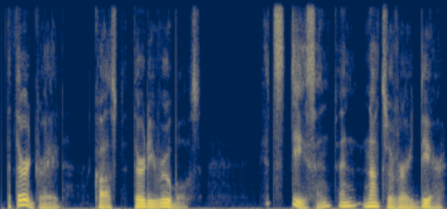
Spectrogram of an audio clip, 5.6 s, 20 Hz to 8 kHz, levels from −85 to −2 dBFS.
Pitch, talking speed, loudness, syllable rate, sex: 120 Hz, 140 wpm, -17 LUFS, 4.4 syllables/s, male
